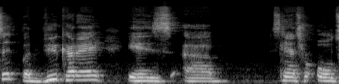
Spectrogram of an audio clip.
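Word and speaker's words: Vieux Carré: would be far more popular if people could pronounce it but vucare is uh stands for old square so i've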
